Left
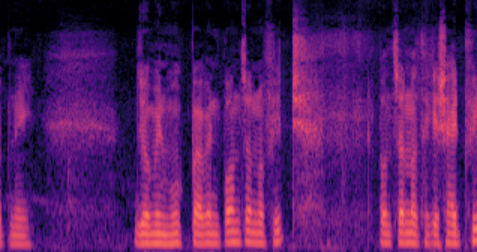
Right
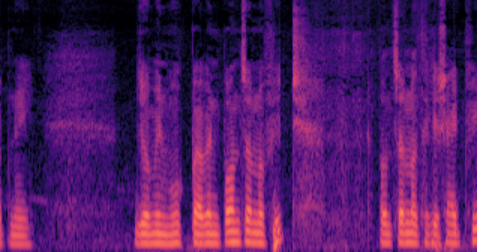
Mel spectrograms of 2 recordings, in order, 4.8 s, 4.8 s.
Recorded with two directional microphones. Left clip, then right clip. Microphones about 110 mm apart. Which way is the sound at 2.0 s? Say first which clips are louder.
Right 4 dB; 70° right (ahead or behind).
